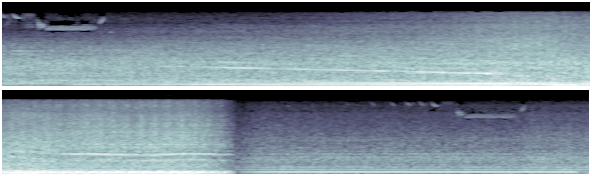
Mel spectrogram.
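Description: A vehicle engine running, with gliding pitch, growing louder and rougher before cutting off abruptly about eight seconds in. A steady low hum follows.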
